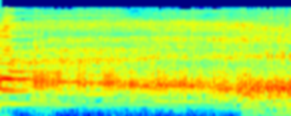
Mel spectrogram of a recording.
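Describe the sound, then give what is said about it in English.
A person imitates someone screaming in a quiet neighborhood street, voicing one loud, sustained 'aah' that holds for about two seconds at a fairly steady pitch before trailing off. “White Plains, and you just got outside, and you just screamed”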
